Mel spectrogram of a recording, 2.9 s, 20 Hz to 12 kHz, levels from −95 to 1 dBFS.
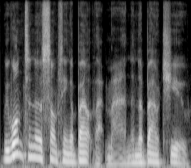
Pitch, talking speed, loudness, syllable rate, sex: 115 Hz, 210 wpm, -18 LUFS, 5.5 syllables/s, male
